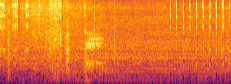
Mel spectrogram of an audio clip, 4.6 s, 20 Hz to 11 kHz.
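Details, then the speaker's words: 2004 Toyota Avalon with a flashing check engine light, glitching dash and display, a wonky temp gauge and cold-start stalling; engine surges. Sharp, regular clicks about four per second over an unsteady engine come from an unidentified relay; cause suspected, not confirmed. "this relay right here is clicking along with all the glitches so I'm going to turn the key on and pull this relay out I don't know what it does we'll look at that later so this is the clicky relay"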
